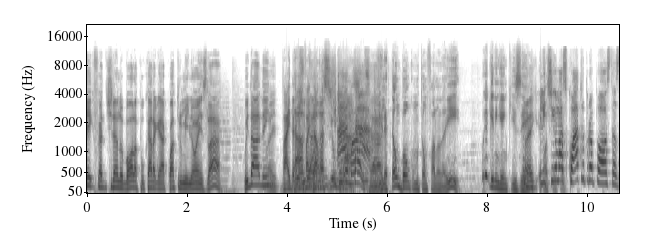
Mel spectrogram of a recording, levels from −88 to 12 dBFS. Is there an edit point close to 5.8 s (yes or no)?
yes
